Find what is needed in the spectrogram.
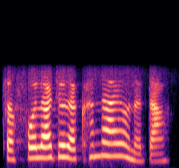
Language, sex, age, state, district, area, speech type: Sindhi, female, 30-45, Gujarat, Surat, urban, conversation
